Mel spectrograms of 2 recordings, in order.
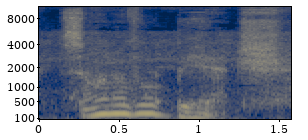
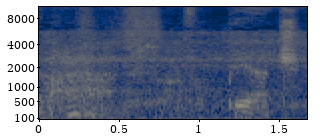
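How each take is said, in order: First: Very slow, hushed but voiced curse; acted dismay, soft and stretched; mock defeated curse. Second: Slow, voiceless whispered curse; drawn-out whispered dismay; mock defeated whisper. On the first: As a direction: draw it out softly, pitched up. Acted regret, repeated with voice. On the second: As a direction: whisper it like a guesser proved wrong. Acted regret of a wrong guesser.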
